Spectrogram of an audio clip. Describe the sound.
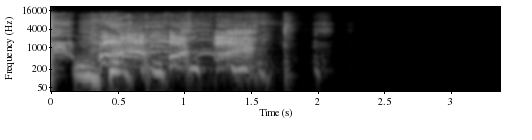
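A voice imitates a sputtering, coughing car engine with a run of strained, throaty groans and hacks, followed by a few short, fading sputters and then silence.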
